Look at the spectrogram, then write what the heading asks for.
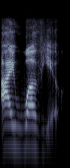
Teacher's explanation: instead of the L sound, children might replace it with a W sound. So instead of I love you, I love you.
